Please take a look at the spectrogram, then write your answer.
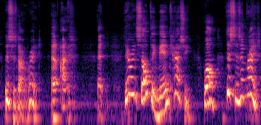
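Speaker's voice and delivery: high indignant complaint; high upset Tony voice. Acted. Tony upset about being insulted, indignant. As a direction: protest the insult. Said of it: "Tony was not happy".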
